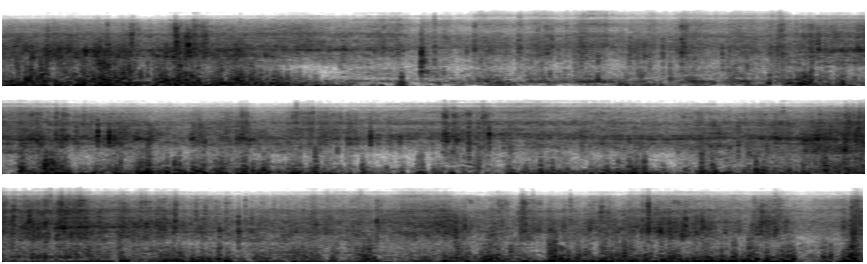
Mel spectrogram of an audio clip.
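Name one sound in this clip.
Bicycle tyres rumble and rattle over a dirt trail.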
